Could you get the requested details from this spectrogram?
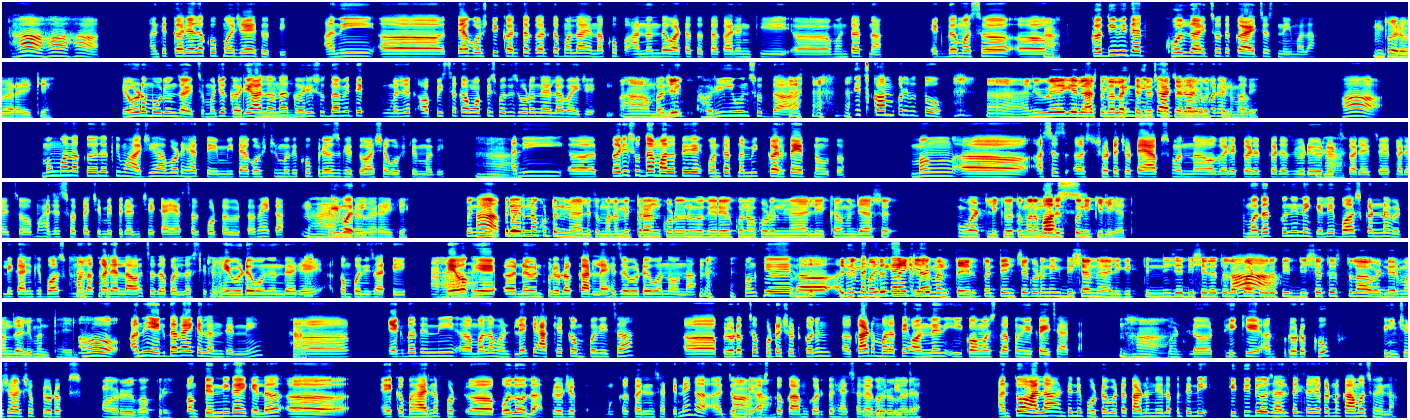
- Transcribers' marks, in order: other background noise; laughing while speaking: "बरोबर आहे की"; tapping; laugh; laugh; in English: "प्रॉडक्ट"; chuckle; in English: "प्रॉडक्टचा फोटोशूट"; in English: "ऑनलाईन ई कॉमर्सला"; in English: "प्रोडक्ट"; in English: "प्रॉडक्ट्स"
- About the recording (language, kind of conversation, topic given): Marathi, podcast, तुमची आवड कशी विकसित झाली?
